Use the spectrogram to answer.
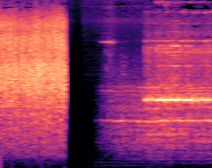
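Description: A telephone rings in a home while someone is housekeeping: a vacuum cleaner's loud whir cuts off abruptly, and after a brief silence a bright, steady ringing tone begins and continues.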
